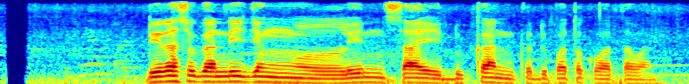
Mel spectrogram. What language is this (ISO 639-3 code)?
sun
